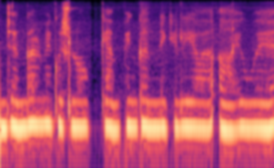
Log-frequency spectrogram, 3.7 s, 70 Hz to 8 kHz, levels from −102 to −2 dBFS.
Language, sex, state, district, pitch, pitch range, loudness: Hindi, female, Chhattisgarh, Bastar, 220 Hz, 220-230 Hz, -16 LUFS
